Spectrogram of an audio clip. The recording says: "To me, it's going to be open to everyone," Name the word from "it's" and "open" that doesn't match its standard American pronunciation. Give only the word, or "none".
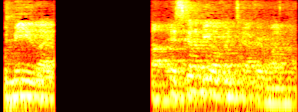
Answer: none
